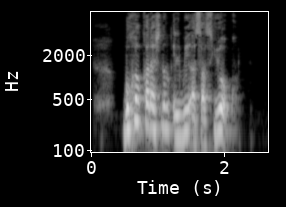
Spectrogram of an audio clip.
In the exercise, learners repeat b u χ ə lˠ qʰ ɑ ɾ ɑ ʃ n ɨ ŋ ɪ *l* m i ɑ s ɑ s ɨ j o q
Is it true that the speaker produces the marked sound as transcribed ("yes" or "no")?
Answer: yes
